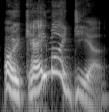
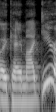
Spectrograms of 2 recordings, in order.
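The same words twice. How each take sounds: First: High, loud opening, dropping away; hammed-up term of endearment; put-on scammer voice. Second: Said in the usual way. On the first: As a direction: play the smarmy scammer up high. Voicing the second scammer.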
